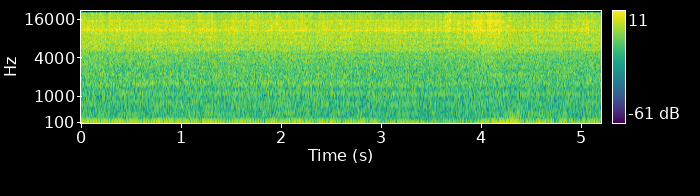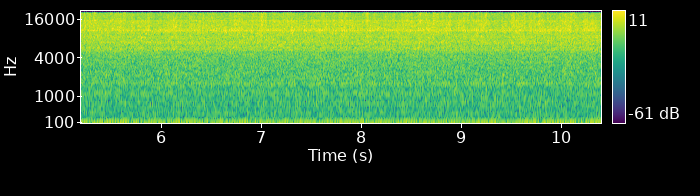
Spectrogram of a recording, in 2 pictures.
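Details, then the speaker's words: 1957 Chevrolet Bel Air carbureted V8 after carburetor replacement, bowls filled with no leaks: steady, smooth, even idle with no misses or knocks while the throttle stop is set for idle RPM. Normal idle. "okay what you're going to see Dad do is adjust the throttle stop just a little bit here just a little bit more okay basically that is just giving you a throttle stop to give it enough for the engine to idle at a specific RPM for you"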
